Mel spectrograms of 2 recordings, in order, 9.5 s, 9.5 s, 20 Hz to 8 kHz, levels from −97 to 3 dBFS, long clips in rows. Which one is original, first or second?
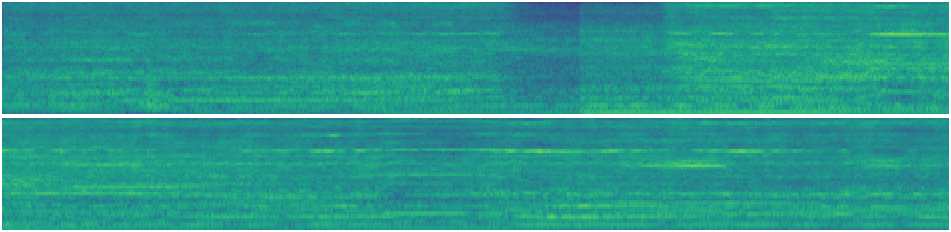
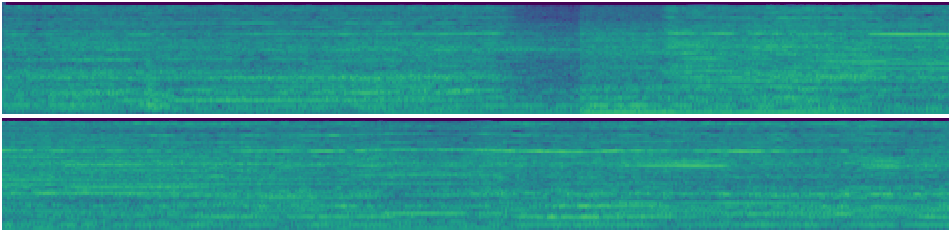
second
